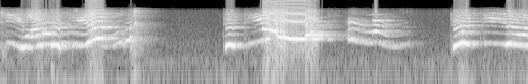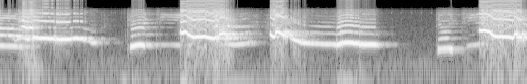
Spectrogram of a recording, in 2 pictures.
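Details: Pet dog named Mickey howling in reply each time the owner says "tortilla": short, wavering, whiny howls that bend up and down, answering repeated loud bursts of the spoken word in between.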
